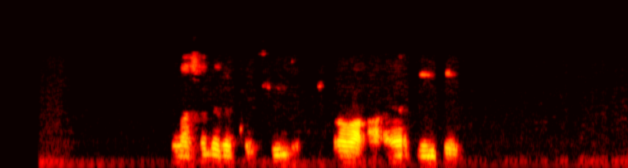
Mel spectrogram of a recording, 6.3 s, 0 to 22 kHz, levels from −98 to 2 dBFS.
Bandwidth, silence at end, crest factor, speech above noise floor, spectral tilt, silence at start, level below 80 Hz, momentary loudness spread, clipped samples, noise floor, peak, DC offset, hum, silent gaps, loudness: 7.2 kHz; 1.7 s; 26 dB; 53 dB; -6.5 dB/octave; 1.7 s; -74 dBFS; 16 LU; under 0.1%; -82 dBFS; -8 dBFS; under 0.1%; none; none; -31 LUFS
